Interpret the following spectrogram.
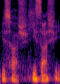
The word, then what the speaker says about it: Hisaishi: Oh yes, I've been trying to figure out the correct way to pronounce it for a long time. Joe Hisaishi, who said? Hisaishi, yes, you're right. Joe Hisaishi.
